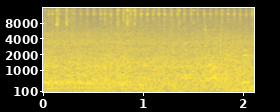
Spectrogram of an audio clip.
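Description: Steady outdoor city background: a low hum of traffic with faint distant voices.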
